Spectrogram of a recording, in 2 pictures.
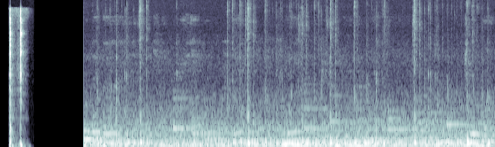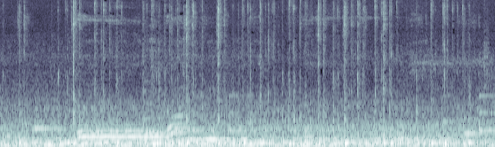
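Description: Two sharp key clicks, then after a short silence steady typing on a laptop keyboard, irregular light key clicks, over soft background music.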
